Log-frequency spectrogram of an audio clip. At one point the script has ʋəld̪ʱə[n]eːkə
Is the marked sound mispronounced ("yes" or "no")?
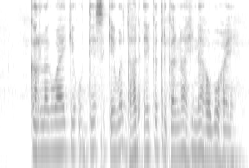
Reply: no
